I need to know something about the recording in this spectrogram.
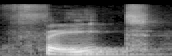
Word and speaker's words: fake: por exemplo a palavra fake tem a pronúncia de Ei porque ela termina na letra e essa letra é não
